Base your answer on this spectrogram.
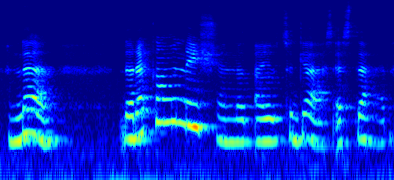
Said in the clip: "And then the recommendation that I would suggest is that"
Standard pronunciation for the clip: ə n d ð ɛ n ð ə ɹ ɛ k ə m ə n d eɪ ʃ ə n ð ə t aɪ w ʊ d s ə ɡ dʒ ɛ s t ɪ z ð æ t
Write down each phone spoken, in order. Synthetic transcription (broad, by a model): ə n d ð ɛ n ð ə ɹ ɛ k ə m ə n d eɪ ʃ ə n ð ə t aɪ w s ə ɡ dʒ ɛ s ɪ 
